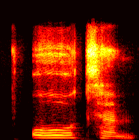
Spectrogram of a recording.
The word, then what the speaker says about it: autumn: so we've got here or autumn and it's actually got this silent n on the end over here i can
